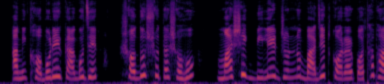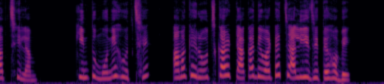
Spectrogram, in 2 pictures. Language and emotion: Bengali, sad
